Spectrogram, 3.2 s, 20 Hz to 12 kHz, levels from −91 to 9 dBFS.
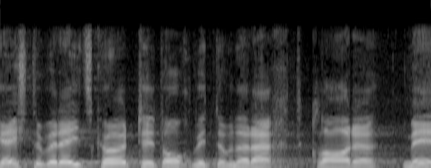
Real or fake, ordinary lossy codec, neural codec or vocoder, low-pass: real; none; none; 9.9 kHz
